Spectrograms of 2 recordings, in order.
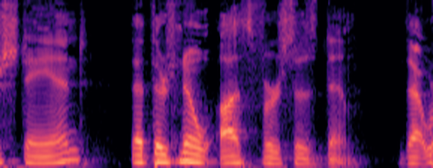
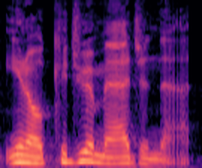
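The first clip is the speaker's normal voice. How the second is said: ordinary delivery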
